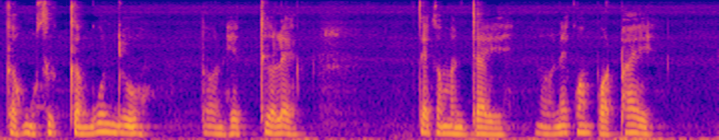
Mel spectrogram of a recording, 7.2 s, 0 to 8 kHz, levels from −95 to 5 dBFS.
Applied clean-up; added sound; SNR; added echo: none; Meow / Purr; 19 dB; none.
